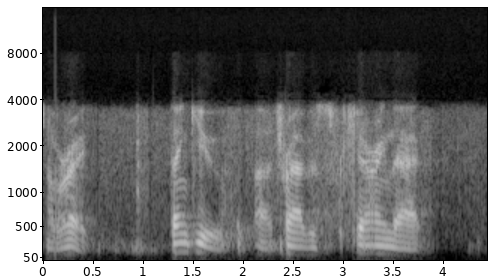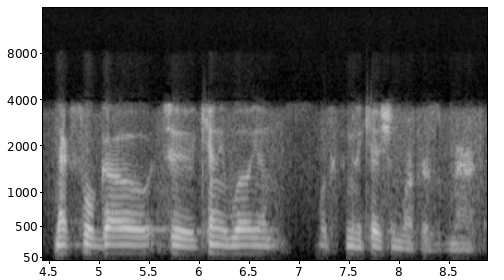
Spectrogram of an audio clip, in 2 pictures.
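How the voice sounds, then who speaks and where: Moderator, lowish male voice, formal and brief, distant tinny audio with faint clicks. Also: normal speed, a little hiss or hum. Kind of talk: introducing speakers.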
